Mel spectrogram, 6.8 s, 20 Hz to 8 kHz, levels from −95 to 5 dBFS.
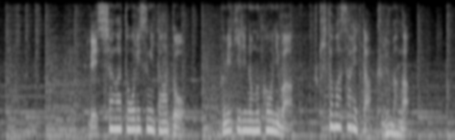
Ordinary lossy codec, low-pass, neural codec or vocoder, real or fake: Opus, 32 kbps; 7.2 kHz; autoencoder, 48 kHz, 128 numbers a frame, DAC-VAE, trained on Japanese speech; fake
